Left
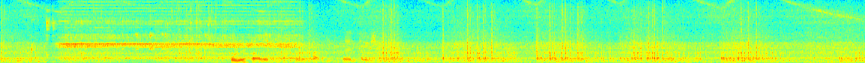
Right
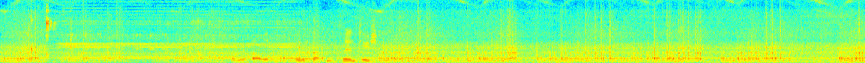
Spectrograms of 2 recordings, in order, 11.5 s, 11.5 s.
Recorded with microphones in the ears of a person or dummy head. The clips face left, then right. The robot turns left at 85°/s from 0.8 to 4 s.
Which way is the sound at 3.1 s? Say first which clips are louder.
Left 6 dB; 55° left.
